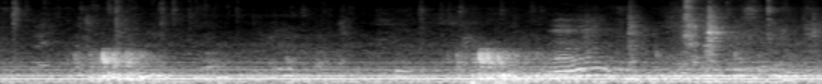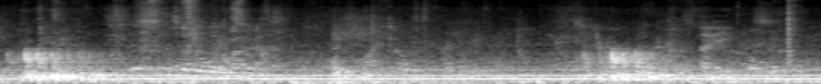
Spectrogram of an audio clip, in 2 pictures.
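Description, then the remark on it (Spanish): In a sound demonstration, dry, crackly rustling like popcorn or a lock of hair rubbed between fingers comes in four short bursts a few seconds apart, with scattered sharp clicks over a steady low hum. “Son ruidos secos, son ruidos secos y suena como un popcorn.”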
